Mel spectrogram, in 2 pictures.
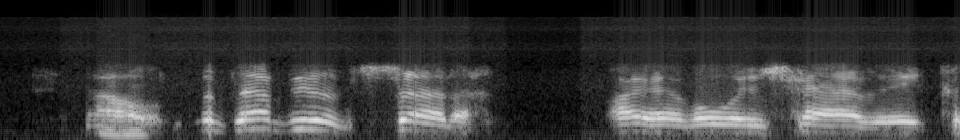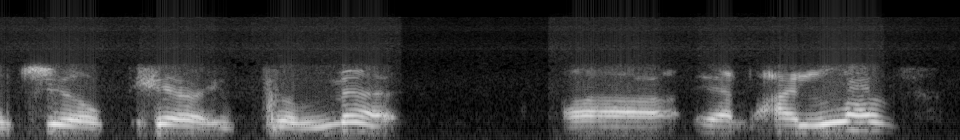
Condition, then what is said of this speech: Stroke. I had a stroke recently, so I hope you forgive me for the presentation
